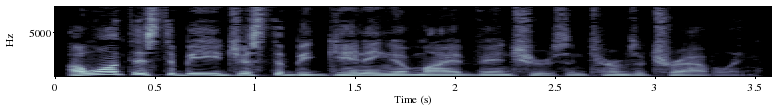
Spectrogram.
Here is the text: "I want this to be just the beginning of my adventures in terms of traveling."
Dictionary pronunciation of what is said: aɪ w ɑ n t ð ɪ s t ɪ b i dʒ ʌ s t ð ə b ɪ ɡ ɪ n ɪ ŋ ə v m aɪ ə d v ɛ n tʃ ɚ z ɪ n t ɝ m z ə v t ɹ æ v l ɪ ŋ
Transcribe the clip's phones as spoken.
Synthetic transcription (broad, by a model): aɪ w ɑ n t ð ɪ s t ɪ b i dʒ ʌ s t ð ə b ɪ ɡ ɪ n ɪ ŋ ə v m aɪ ə d v ɛ n tʃ ɚ z ɪ n t ɝ m z ə v t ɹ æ v l ɪ ŋ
